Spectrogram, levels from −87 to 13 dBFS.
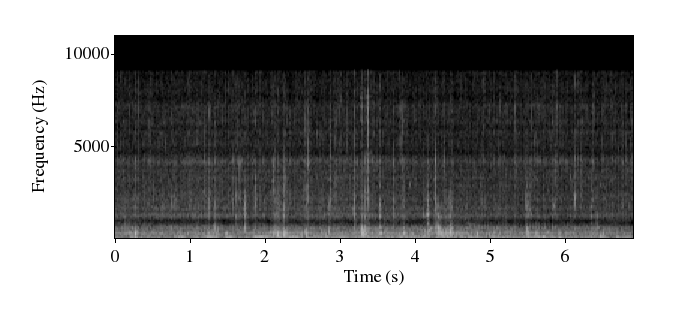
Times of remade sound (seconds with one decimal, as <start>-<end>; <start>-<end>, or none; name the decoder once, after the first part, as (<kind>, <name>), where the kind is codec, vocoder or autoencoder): none

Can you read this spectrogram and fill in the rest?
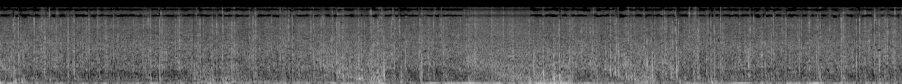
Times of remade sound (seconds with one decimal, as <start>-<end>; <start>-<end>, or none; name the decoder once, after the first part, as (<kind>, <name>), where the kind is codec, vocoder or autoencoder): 4.7-5.3 (autoencoder, DAC-VAE)

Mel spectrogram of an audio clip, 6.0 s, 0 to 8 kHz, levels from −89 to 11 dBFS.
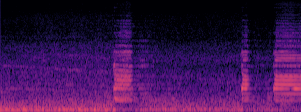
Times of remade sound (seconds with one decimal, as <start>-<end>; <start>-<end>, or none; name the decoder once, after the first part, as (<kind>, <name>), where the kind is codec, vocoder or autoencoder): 1.4-3.1 (vocoder, Vocos)

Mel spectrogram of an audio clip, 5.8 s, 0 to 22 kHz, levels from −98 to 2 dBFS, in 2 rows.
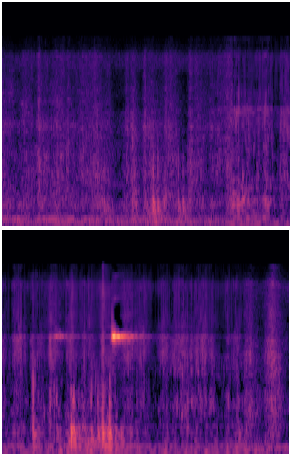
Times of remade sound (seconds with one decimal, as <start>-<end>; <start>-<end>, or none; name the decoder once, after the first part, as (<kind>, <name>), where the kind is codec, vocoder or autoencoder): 2.3-5.3 (vocoder, BigVGAN v2)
